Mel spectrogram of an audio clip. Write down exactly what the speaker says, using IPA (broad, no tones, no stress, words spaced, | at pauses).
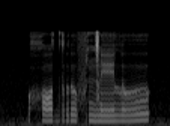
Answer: xɔdrʊfŋ͡ǀel ʊ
